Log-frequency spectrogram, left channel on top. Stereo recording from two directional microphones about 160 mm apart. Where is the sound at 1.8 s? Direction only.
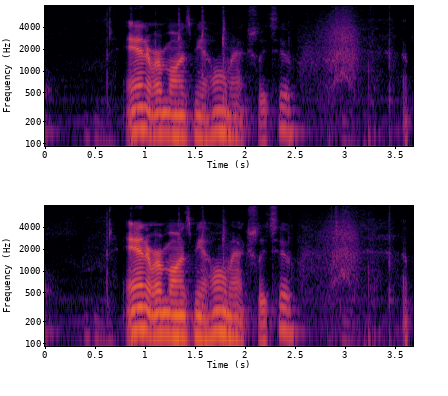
45° right (ahead or behind).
